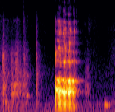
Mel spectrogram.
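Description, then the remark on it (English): A single loud burp erupts with a rough, throaty rasp lasting a few tenths of a second, surrounded by faint breathy mouth noises. “Damn, that was a good burp.”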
